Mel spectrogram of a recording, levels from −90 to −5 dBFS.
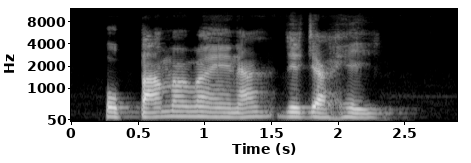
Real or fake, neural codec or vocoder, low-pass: fake; codec, 44.1 kHz, 2.6 kbps, SNAC; 10.8 kHz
